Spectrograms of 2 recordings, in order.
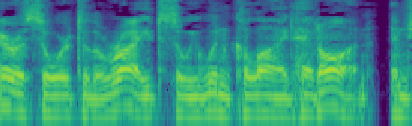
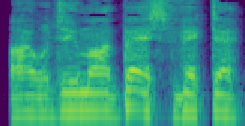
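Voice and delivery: fierce warrior woman. A narrator's reading. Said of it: "the warrior woman said again".

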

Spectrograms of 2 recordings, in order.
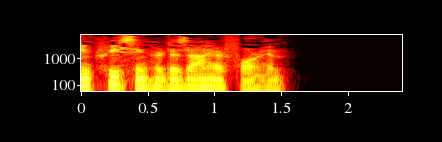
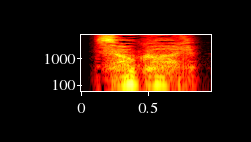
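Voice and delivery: panting; 4 semitones higher than usual. A narrator's reading. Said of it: "she panted".

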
